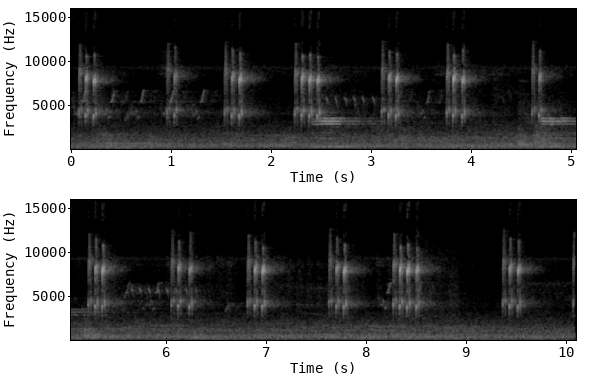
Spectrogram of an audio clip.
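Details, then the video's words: Squirrel giving a run of shrill, clipped chirps, roughly sixteen in ten seconds, some closely paired, some with faint whistled tones between, against a soft constant hiss. "Squirrel Making Noises"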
